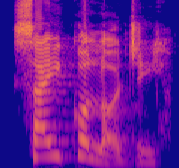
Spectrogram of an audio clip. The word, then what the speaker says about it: psychology: नहीं हो रहा है साइकोलॉजी स्टार्ट वॉइस जबकि उसको पी से होना चाहिए क्योंकि फर्स्ट लेटर पी है जैसे यहां पर राइट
